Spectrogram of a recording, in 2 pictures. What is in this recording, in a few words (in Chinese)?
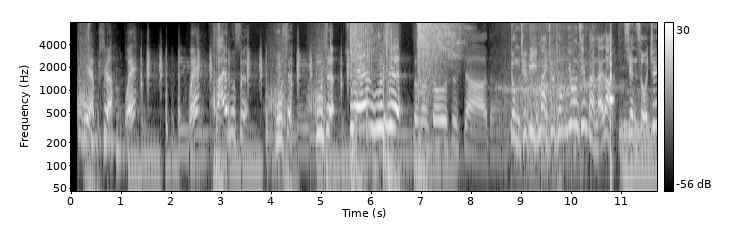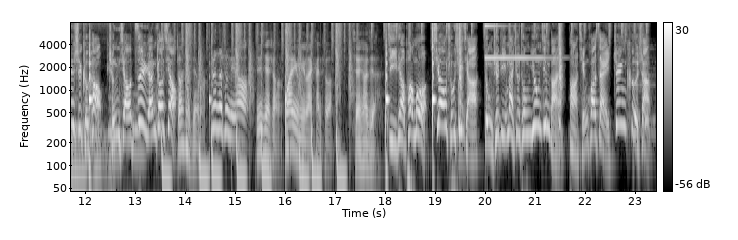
男, 年轻阳光; 懂车帝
